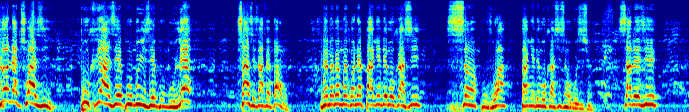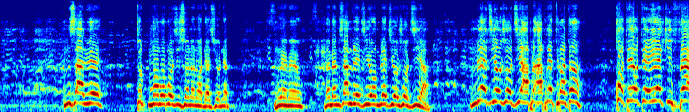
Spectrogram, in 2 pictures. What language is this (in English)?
French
